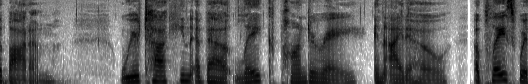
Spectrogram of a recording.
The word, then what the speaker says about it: Pend Oreille: And I think I said that right. Lake Pere. Uh, yes, I did look up how to pronounce it. And And I'm glad I did cuz otherwise I was going to be like Lake Pandorael. So that's what I was going to call it.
